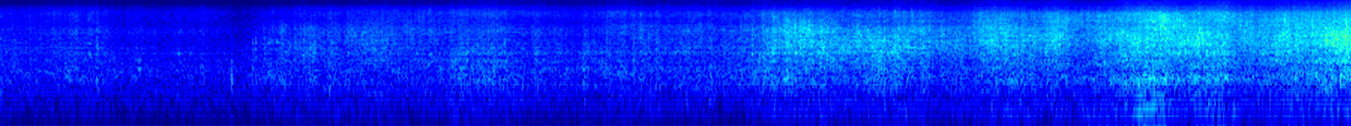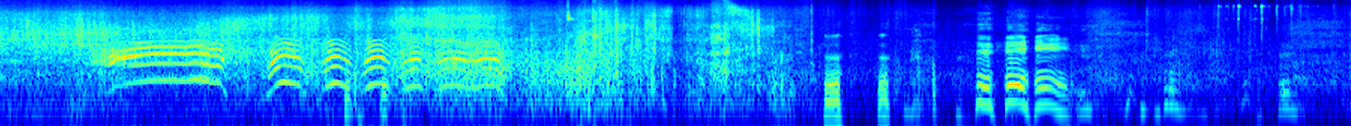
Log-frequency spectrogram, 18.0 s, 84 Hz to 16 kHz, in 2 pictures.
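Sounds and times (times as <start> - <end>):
skis scraping over snow: 0.0 - 17.1
person whooping: 9.6 - 12.5.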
